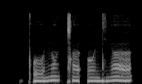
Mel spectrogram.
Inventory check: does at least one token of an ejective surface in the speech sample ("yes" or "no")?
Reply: yes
